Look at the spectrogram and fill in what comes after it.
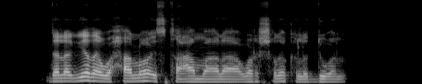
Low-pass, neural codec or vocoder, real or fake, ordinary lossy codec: none; none; real; none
